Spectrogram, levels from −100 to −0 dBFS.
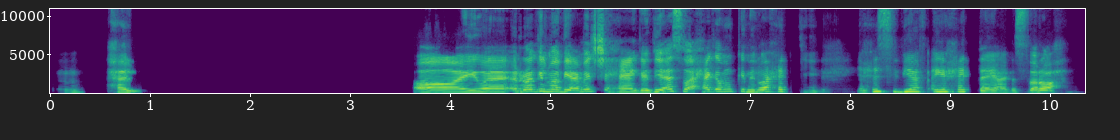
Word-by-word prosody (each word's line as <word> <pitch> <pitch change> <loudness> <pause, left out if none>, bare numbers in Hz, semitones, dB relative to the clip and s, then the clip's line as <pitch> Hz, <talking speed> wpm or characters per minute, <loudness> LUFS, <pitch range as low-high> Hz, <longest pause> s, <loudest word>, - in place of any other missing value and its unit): إمم، 165 -1 -18 0.3
حلو. 180 -5 -2 2.7
أيوة، 205 +2 +3 0.3
الراجل 260 +5 0
ما 260 0 +1
بيعملش 245 +2 +1
حاجة، 210 -2 +1
دي 235 +4 +2
أسوأ 290 -1 -1
حاجة 255 +4 0
ممكن 265 -3 -6
الواحد 260 +3 -1 0.2
ي 190 -1 -21 0.3
يحِس 250 +5 -3
بيها 255 +3 +1
في 250 - -17
أي 250 +1 +2
حتّة 250 -6 -4
يعني 170 0 -3
الصراحة. 190 0 -1
225 Hz, 115 wpm, -21 LUFS, 200-255 Hz, 2.7 s, أيوة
